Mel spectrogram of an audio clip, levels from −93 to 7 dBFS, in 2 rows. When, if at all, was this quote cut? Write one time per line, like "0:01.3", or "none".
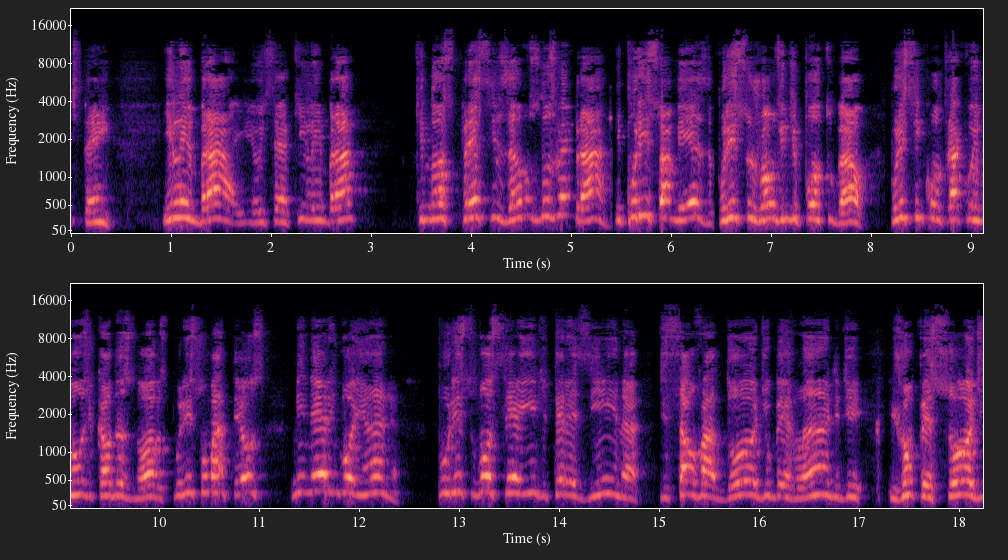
0:05.4
0:06.4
